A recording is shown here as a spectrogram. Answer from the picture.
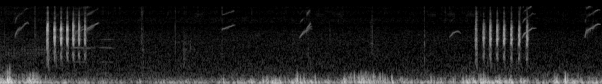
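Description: Small birds calling: thin, high rising chirps repeated every second or so, and twice a short, fast rattling trill, over a low rustling.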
